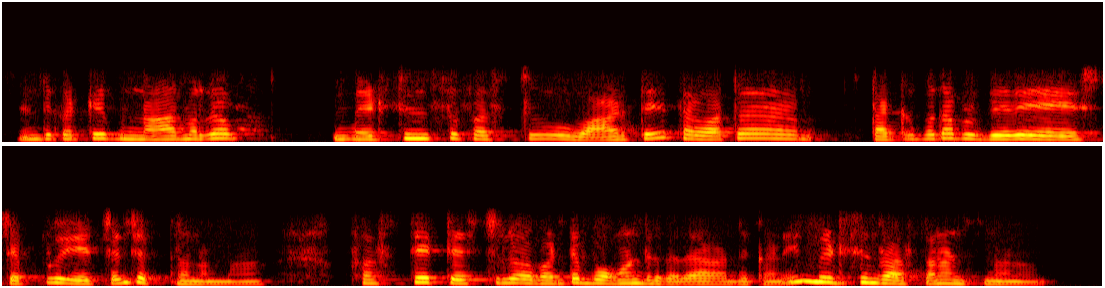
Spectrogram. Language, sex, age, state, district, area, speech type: Telugu, female, 45-60, Telangana, Hyderabad, urban, conversation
